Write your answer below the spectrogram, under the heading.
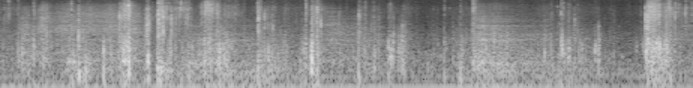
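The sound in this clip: Footsteps of a walker carrying a heavy backpack along a developed hiking trail, a steady rhythm of many steps with no voices.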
